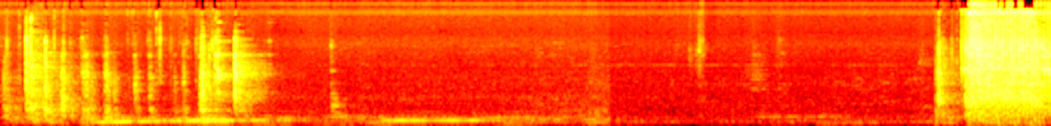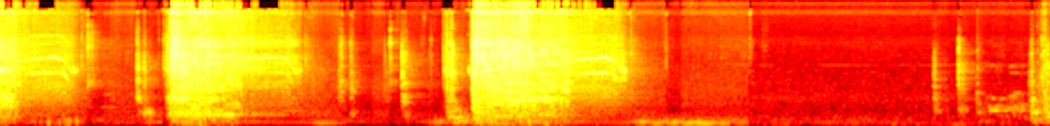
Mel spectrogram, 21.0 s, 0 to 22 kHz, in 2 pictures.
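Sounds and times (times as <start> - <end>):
impact wrench bursts: 9.4 - 11.4, 12.1 - 13.8, 14.8 - 17.2.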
